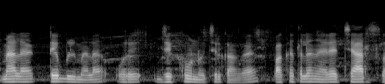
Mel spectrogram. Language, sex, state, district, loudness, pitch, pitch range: Tamil, male, Tamil Nadu, Namakkal, -23 LUFS, 120 Hz, 115-125 Hz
